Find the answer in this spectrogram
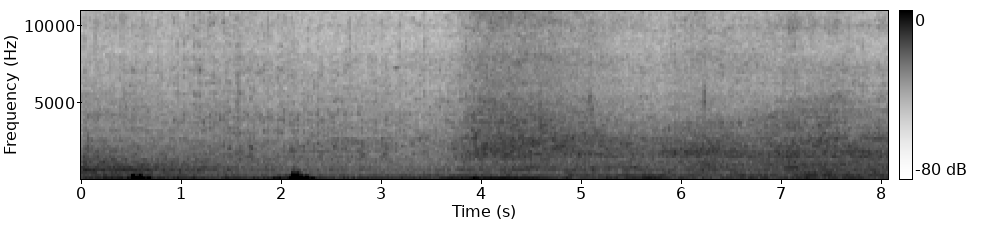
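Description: A motor vehicle passing at a distance: an engine hum and tyre hiss swell about four seconds in and slowly fade. Two low thumps come before it, about half a second and two seconds in.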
